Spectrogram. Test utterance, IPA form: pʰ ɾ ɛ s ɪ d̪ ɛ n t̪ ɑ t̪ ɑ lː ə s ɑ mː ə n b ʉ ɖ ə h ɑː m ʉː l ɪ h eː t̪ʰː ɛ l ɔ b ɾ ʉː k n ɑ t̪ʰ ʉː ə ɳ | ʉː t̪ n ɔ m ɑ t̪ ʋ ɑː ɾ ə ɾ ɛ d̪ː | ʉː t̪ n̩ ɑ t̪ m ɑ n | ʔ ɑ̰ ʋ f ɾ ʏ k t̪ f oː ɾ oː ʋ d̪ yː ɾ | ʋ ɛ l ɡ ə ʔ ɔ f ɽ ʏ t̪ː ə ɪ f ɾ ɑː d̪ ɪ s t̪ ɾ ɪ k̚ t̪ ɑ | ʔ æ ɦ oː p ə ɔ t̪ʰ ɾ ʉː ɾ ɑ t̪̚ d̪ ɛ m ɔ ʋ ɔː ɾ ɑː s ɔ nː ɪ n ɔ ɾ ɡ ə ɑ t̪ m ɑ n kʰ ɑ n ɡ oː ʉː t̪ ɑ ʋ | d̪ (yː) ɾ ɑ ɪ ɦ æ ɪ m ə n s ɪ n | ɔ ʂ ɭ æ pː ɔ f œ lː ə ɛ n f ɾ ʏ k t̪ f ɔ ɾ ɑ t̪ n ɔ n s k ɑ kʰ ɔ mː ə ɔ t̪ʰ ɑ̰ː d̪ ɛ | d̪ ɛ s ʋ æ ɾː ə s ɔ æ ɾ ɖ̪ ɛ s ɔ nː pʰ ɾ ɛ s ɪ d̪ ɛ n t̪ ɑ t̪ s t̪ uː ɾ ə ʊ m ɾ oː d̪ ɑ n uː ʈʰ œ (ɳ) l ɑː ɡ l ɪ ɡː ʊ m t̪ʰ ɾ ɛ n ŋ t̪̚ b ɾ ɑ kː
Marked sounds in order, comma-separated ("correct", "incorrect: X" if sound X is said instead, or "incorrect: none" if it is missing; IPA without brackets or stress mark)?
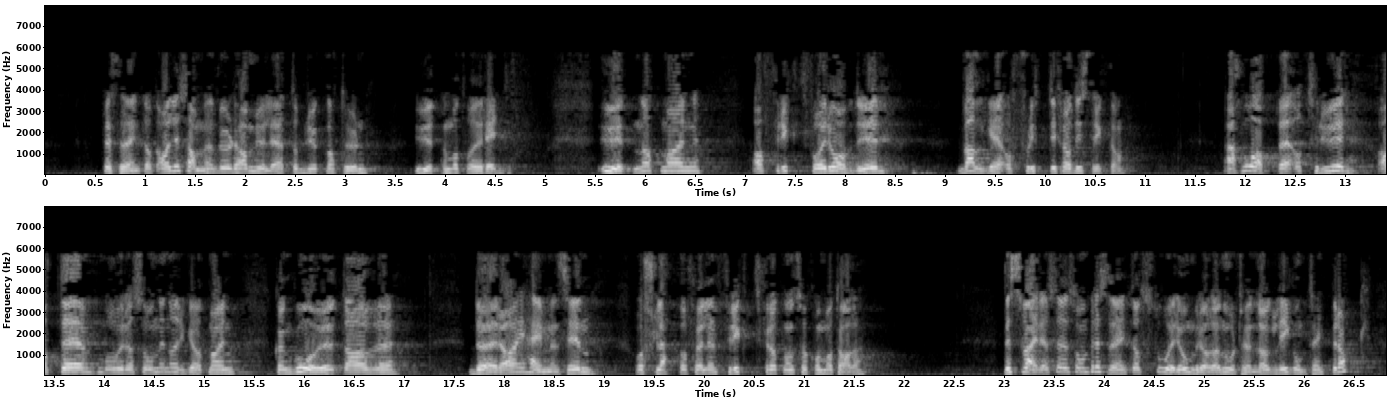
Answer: incorrect: øː, incorrect: n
